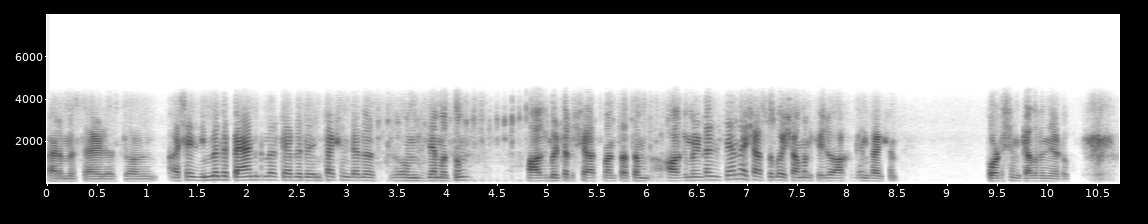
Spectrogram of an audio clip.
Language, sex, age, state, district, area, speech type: Kashmiri, male, 30-45, Jammu and Kashmir, Baramulla, rural, conversation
